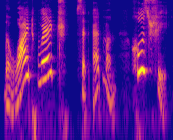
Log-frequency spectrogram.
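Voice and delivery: slow, rising then high question; surprised boy. A narrator's reading. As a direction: feign surprise. Edmund surprised.

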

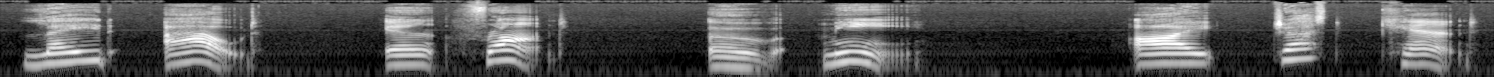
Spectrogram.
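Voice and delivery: slow model reading with long pauses between word groups; slow chunked reading. Shown as a demonstration. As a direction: read it out piece by piece, very slowly. Model sentence read slowly in chunks.

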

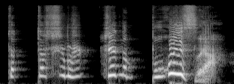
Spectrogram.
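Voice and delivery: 高声慌张惊叫，带点结巴; 吓坏了似的尖着嗓子喊. A narrator's reading. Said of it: "惊呼道". (又高又急地惊恐大喊)

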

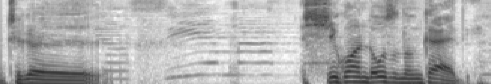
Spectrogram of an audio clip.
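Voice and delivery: usual speaking voice

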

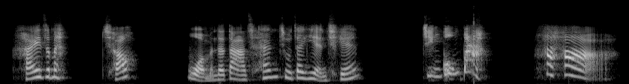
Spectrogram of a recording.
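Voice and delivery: high-pitched villainous rallying cry; rally the gang, then cackle; gloating bandit chief. A narrator's reading. Bandit chief orders the attack.

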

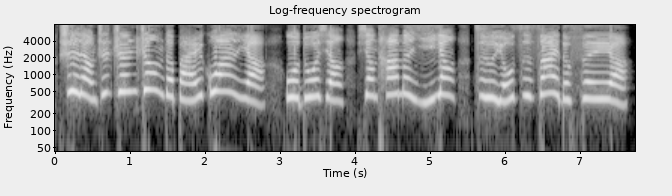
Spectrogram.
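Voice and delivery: high, loud longing to fly; dreamy, yearning amazement; wistful wonder. A narrator's reading. Frog wishing he could fly like the storks. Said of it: "跳跳惊叹道".

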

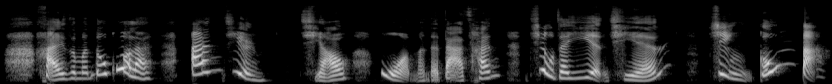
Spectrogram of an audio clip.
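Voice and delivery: loud, swooping bandit-chief voice; weird gloating villain. A narrator's reading. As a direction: command the gang with wicked relish. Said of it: "强盗巴巴怪声笑道". (强盗头子怪声怪气地发令)

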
